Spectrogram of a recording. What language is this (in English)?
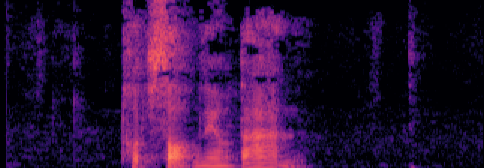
Thai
